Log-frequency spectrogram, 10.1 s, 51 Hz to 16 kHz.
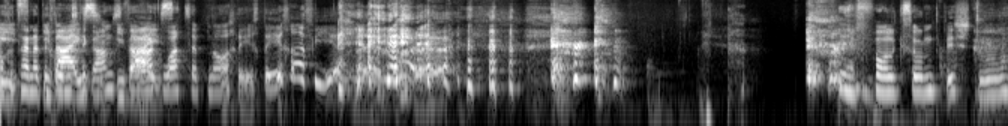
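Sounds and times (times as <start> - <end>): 
speech: 0.1 - 5.8, 8.4 - 10.0
laughter: 3.3 - 5.3
person coughing: 3.5 - 4.6, 5.5 - 6.4, 8.1 - 8.6.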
